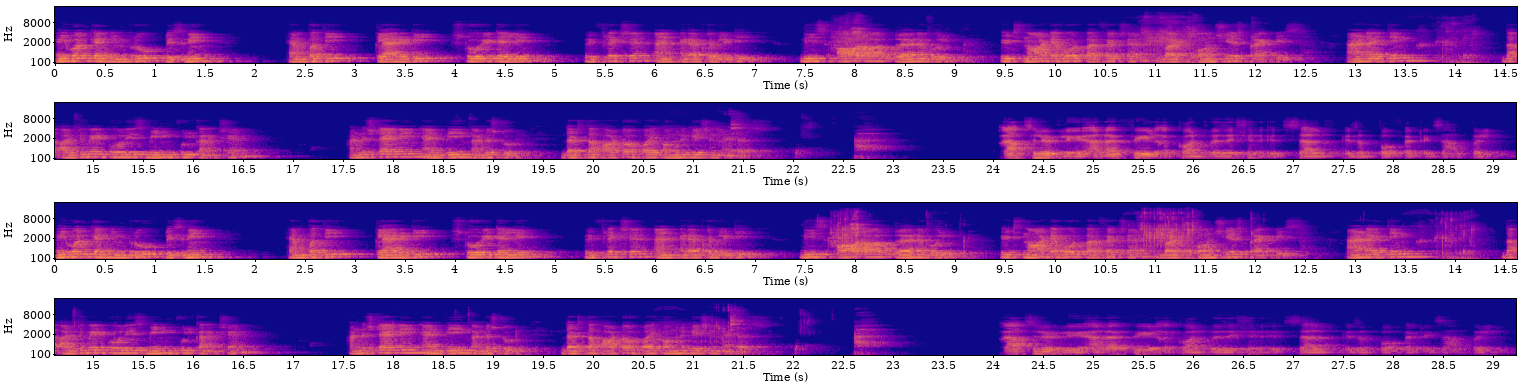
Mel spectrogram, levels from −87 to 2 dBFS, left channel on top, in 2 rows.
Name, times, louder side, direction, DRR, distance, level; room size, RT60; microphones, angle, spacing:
voice 1, 0.0-1.5 2.3-2.9 3.2-4.8 5.3-7.0 7.4-9.0 9.4-12.5 12.9-13.7 14.5-16.6 17.5-19.2 19.7-21.7, equal, 5° right, -1 dB, 0.6 m, -28 dB
sound 1, 7.6-9.2 10.7-11.5 11.9-12.1 12.4-12.5 13.0-13.1 13.4-14.2 14.6-14.9 15.2-15.3 17.2-17.3 17.7-18.0 18.3-18.8 19.2-19.3 20.7-23.0, right 4 dB, 85° right, 0.6 m, -39 dB
voice 2, 24.1-29.0, left 4 dB, 70° left, 5 dB, 0.5 m, -34 dB
4.0 x 4.0 x 2.5 m, 0.82 s
head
